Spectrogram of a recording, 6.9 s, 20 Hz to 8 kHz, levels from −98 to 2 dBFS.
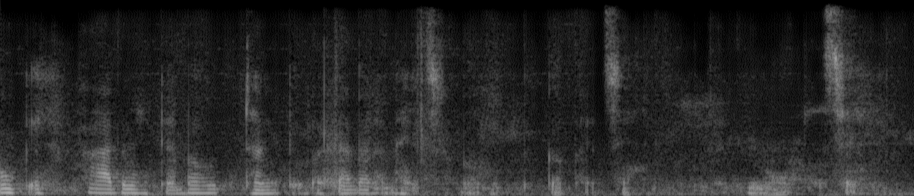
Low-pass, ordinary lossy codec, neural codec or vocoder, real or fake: none; none; codec, 16 kHz, 2 kbps, X-Codec, WavLM features, trained on Multilingual LibriSpeech; fake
